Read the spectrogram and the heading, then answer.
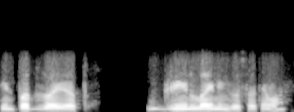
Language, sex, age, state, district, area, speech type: Kashmiri, male, 30-45, Jammu and Kashmir, Kupwara, urban, conversation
